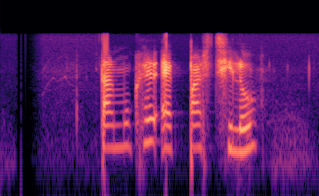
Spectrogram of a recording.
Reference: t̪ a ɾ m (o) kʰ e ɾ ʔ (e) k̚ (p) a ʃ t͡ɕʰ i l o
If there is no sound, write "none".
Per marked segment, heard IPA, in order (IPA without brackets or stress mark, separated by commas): u, ɛ, p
